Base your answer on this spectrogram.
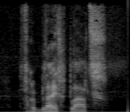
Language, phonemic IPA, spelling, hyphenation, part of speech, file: Dutch, /vərˈblɛi̯fˌplaːts/, verblijfplaats, ver‧blijf‧plaats, noun, Nl-verblijfplaats.ogg
- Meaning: residence, place of residence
